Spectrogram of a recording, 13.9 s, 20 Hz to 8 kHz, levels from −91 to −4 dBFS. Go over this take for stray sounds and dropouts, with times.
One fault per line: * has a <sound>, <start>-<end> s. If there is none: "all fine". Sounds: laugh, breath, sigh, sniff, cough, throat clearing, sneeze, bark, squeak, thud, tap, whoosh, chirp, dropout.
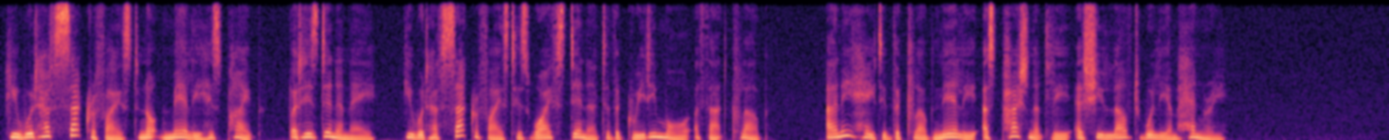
all fine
